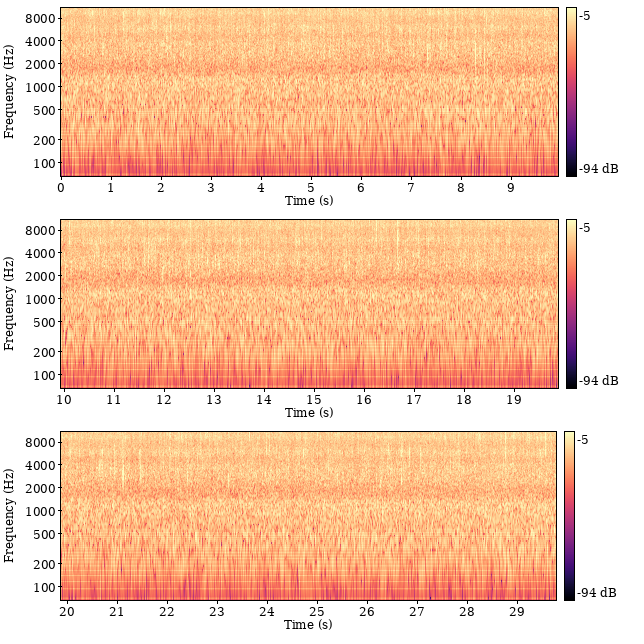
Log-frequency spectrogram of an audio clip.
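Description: Heavy rain falling steadily: an even hiss of rain with scattered louder drop ticks.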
